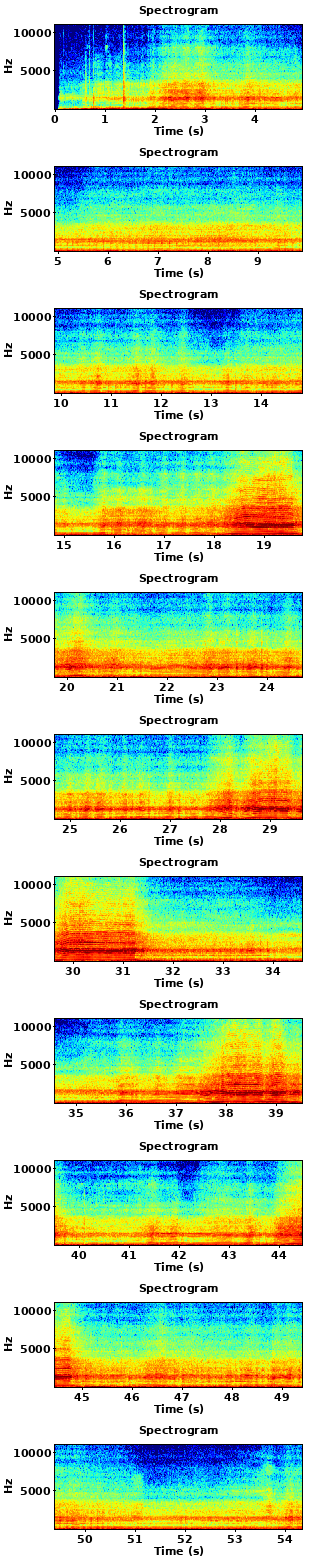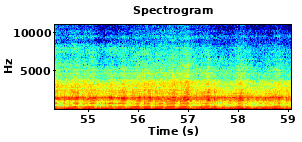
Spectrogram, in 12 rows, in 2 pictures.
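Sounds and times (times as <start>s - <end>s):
snowmobile engine revving: 0.8s - 59.0s.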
